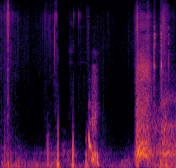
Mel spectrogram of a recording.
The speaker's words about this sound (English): Oh. That's a surprise. Hello, buddy. Come on out here. Hi, dog.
